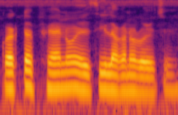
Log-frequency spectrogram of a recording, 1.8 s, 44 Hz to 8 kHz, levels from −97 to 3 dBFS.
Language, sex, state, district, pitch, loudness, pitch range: Bengali, male, West Bengal, Alipurduar, 145 Hz, -15 LUFS, 135-150 Hz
